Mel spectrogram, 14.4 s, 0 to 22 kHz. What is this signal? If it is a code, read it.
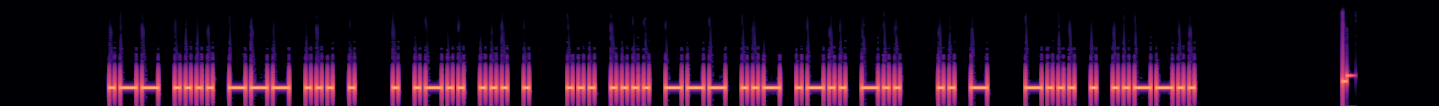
Morse code, heard as a keyed tone, about 22 wpm, 700 Hz. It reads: WHOSE ELSE SHOULD IT BE?
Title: Sentences from Top 1200 Words 22wpm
